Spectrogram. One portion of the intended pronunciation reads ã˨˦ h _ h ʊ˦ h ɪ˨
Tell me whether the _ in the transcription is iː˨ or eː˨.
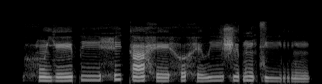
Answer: eː˨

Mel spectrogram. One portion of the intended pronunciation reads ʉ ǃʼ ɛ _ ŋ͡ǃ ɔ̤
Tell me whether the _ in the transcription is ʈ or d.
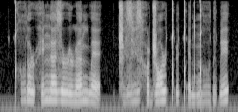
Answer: d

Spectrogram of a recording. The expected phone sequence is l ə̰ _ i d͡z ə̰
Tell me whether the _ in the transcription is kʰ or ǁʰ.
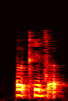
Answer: kʰ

